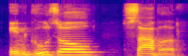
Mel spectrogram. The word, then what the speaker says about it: Nguzo Saba: The holiday is built around Nguzo Saba. Just don't get mad at me for mispronouncing it.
